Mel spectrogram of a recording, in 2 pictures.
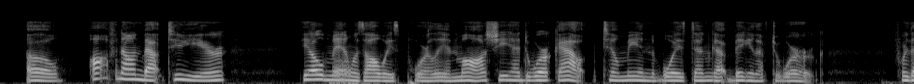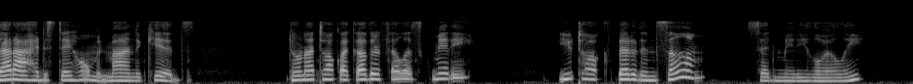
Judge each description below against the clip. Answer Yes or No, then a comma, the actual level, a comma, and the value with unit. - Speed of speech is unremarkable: Yes, average, 185 wpm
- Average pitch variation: Yes, average, 4.1 semitones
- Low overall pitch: No, high, 190 Hz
